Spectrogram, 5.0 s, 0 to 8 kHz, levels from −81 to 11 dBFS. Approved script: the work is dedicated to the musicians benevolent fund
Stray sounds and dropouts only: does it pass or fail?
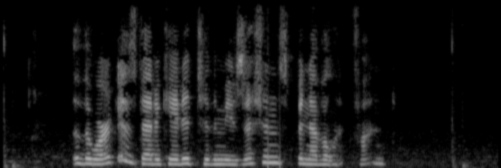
pass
